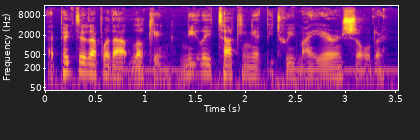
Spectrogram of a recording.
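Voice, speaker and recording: A man with a fairly low voice reads visual novel narration aloud for a gaming video. He occasionally trips on a word and repeats it. There is slight noise in the background. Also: quick pace, darkish tone. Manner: stumbles over text and rereads.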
